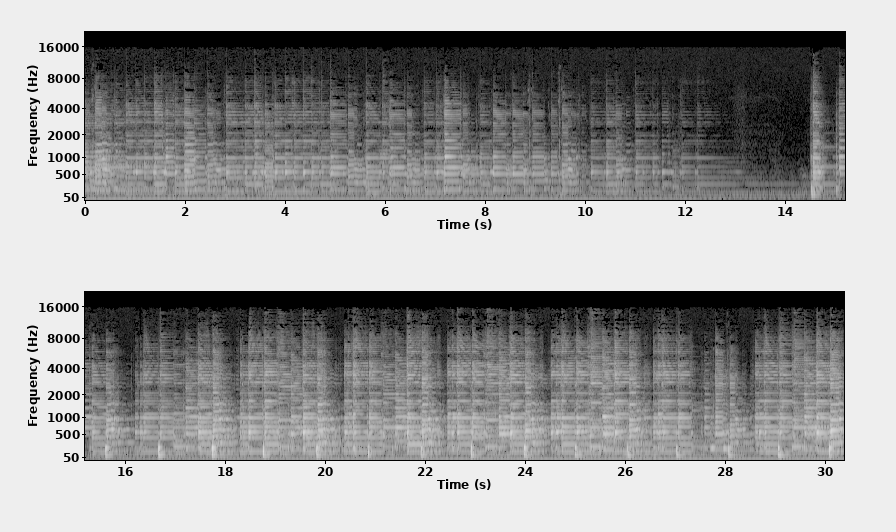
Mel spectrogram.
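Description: Bağlama (Turkish long-necked saz) playing an instrumental folk passage that gradually thins and softens until only a low note hangs on. About halfway through, a louder, busier rhythmic passage starts abruptly with sharp plucked accents.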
